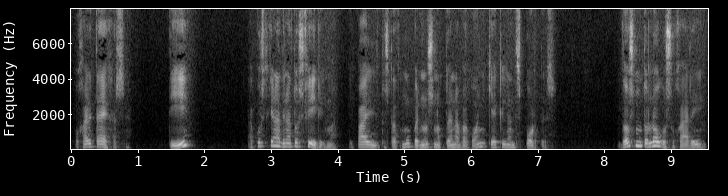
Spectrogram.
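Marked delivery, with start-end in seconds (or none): 1.4-1.8 sudden loud what; startled. Acted. Boy stunned by the father's request, sudden and loud. 8.2-9.5 hurried urging. Acted. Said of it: "ακόμα πιο βιαστικά".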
